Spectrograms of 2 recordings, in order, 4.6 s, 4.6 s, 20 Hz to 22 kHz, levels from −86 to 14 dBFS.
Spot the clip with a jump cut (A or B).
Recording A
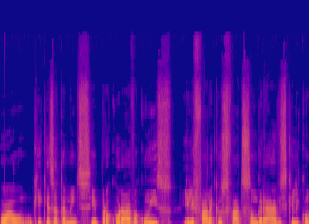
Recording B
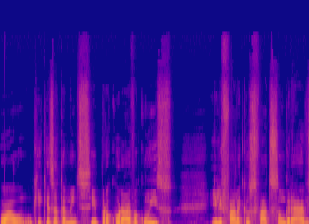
A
